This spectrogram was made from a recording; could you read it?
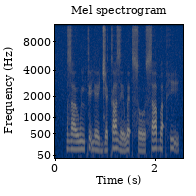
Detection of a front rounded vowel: absent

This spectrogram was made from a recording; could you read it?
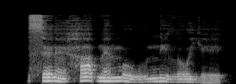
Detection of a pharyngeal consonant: absent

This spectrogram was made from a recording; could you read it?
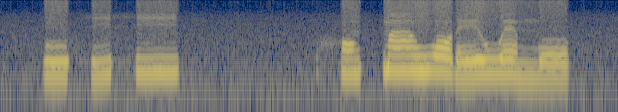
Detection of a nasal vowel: present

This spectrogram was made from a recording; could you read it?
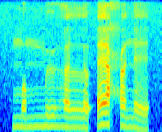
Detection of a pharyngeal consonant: present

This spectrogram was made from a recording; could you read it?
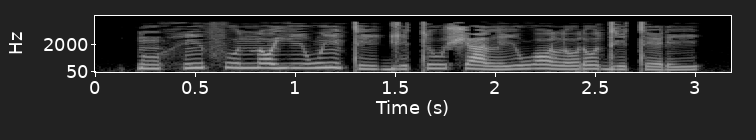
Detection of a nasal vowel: present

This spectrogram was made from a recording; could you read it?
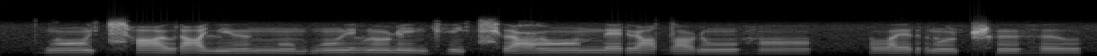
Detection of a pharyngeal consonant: present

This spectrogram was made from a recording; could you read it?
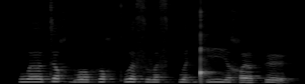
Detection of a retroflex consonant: absent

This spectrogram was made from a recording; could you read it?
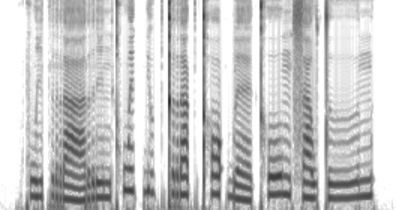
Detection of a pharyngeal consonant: absent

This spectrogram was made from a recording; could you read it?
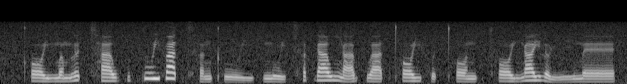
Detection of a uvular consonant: absent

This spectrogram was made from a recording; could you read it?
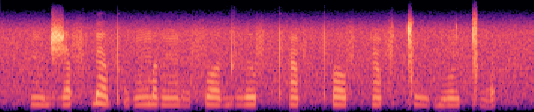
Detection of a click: present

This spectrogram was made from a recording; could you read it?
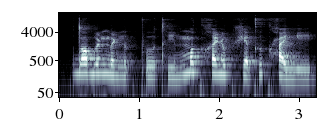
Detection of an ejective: present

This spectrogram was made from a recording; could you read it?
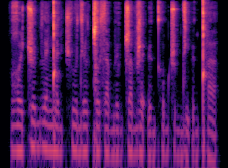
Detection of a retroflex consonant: present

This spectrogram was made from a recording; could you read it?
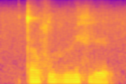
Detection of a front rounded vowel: present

